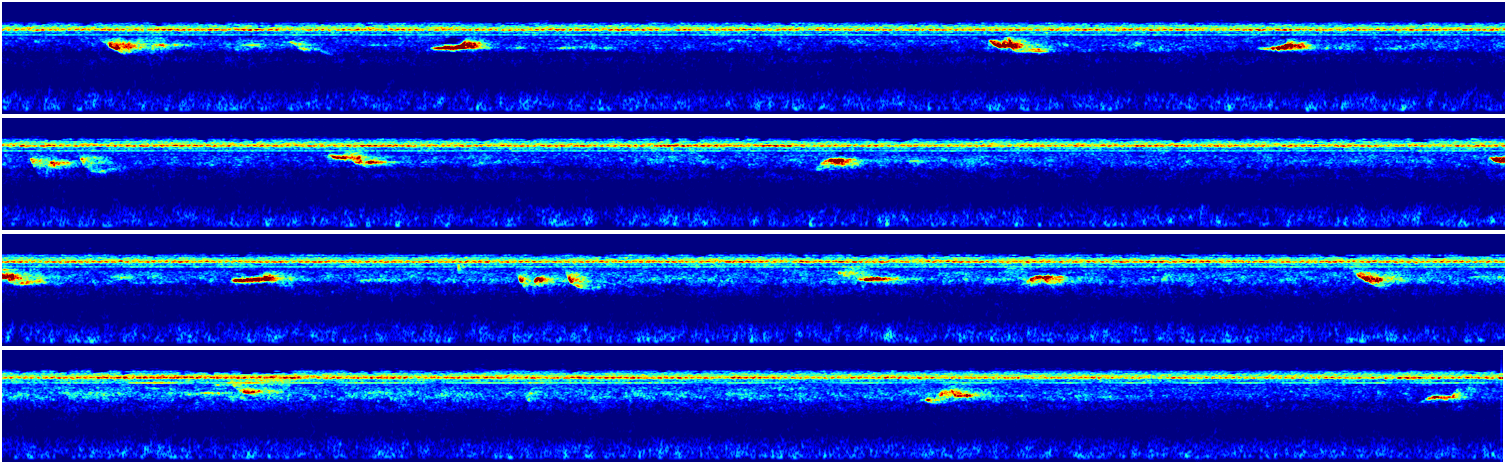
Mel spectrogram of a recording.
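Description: Faint birdsong: short, high chirps every second or two, over a steady high insect-like drone and a soft low hiss.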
